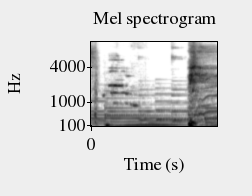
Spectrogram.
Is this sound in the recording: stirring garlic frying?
no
